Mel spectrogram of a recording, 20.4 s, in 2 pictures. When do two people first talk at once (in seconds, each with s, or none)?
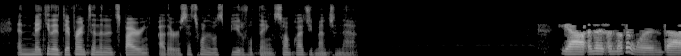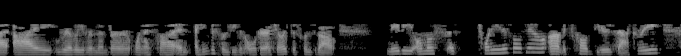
none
